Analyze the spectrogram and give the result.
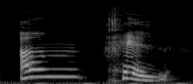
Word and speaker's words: ángel: Ángel. Ángel. Mucho cuidado con esa pronuncia. Ángel.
